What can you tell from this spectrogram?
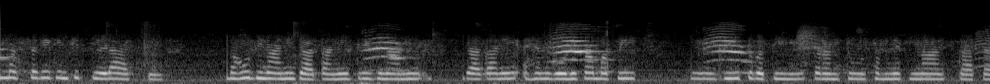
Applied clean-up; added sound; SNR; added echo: none; Meow; 8 dB; none.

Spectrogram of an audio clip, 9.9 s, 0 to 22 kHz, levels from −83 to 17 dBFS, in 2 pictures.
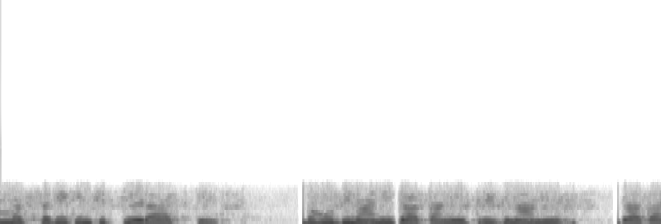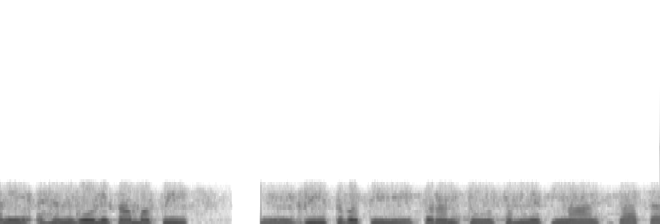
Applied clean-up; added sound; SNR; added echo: none; none; none; none.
